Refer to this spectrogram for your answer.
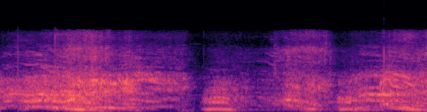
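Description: A lion gives deep, rasping roars, one long rumbling bellow followed by shorter grunting roars about a second apart.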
